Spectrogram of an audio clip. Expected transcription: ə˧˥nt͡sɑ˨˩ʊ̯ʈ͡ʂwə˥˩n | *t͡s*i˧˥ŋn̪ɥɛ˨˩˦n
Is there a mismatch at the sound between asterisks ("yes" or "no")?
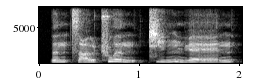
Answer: yes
